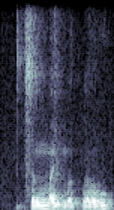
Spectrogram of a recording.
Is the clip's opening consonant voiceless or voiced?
voiceless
